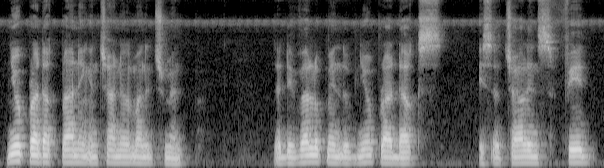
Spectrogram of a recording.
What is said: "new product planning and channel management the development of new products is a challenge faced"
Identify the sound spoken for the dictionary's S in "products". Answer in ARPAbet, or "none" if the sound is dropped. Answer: S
